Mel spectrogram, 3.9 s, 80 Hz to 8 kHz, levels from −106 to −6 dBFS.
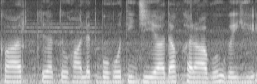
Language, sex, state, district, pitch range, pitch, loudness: Hindi, female, Delhi, New Delhi, 165-175 Hz, 175 Hz, -17 LUFS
